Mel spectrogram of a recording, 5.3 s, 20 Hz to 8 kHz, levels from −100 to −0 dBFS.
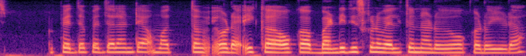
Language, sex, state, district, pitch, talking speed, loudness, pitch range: Telugu, female, Andhra Pradesh, Sri Satya Sai, 220 Hz, 135 wpm, -15 LUFS, 210-230 Hz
